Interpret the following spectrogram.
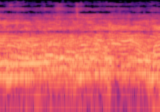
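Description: Several men's voices talking over one another at once: overlapping crowd chatter with no single clear voice.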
